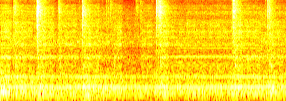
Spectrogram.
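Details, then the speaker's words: Amplifier power transformer plugged directly into mains AC for testing: quiet steady hum with a few light clicks in the room, showing it is powered; normal transformer hum. "ठीक है, अब मैंने transformer को लगा दिया है और इसमें पावर भी आ गई है क्योंकि इसमें आवाज़ आ रही है।"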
